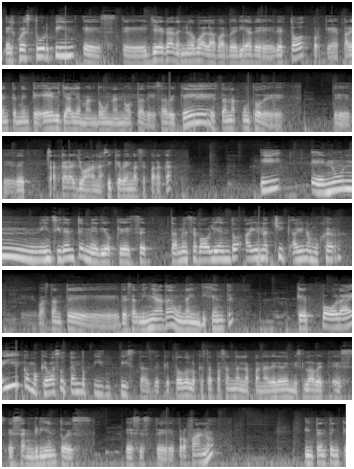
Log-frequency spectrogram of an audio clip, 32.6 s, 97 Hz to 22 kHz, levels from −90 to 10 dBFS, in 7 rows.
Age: 30-49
